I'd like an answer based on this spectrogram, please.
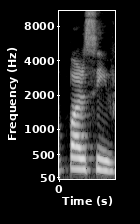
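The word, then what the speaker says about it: perceive: ई रिसीव रिसीव और जब भी किसी स्पेलिंग में पी पी ई आर आ जाता है उसको पर पढ़ते हैं। पर हमारा कोड हो गया और सीव भी तो पर्सव क्या बन गया? पर्सिव पी ई आर सी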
